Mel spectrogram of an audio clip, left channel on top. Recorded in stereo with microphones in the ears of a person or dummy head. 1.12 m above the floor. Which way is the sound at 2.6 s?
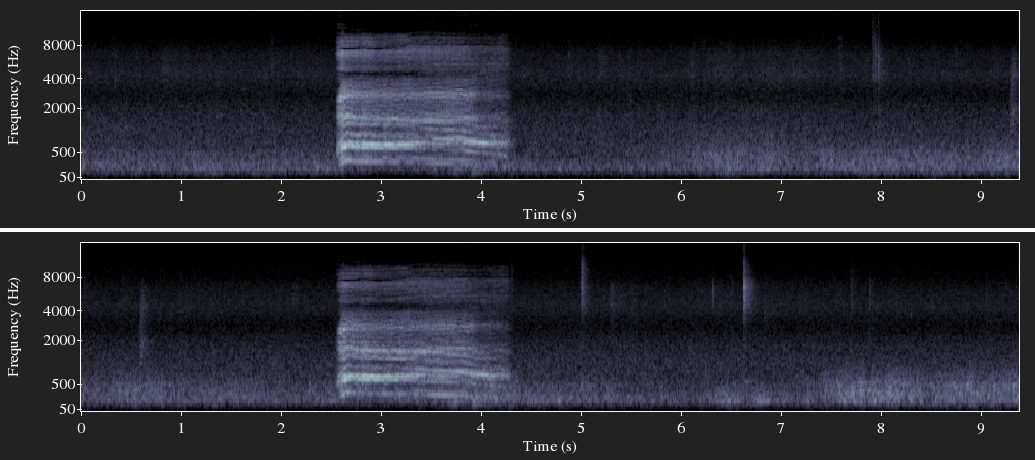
65° left (ahead or behind).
